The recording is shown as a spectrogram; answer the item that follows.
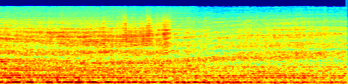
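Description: Multirotor agricultural spraying drone flying at a distance, its rotors giving a steady hum of several layered tones that grows slightly fainter.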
